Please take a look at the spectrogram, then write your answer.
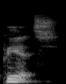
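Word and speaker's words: Pirc: So I sort of transposed into King's Indian, into an opening called Pietz, or Perk, as some people pronounce it, and quite dangerous as this for.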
